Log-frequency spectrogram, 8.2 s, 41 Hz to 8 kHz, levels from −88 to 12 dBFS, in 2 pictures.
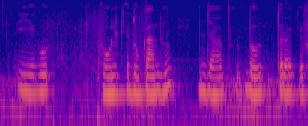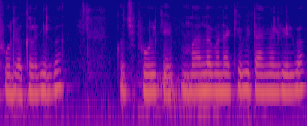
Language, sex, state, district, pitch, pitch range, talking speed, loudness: Bhojpuri, male, Uttar Pradesh, Gorakhpur, 175 Hz, 170-180 Hz, 185 wpm, -39 LUFS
